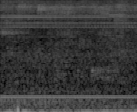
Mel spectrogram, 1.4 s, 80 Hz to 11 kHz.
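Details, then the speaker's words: Low, steady hum with a faint constant tone and no knocks or rattles from the compressor of an AQUA AQR-D275R-BK refrigerator after 4 months of use, fan switched off; runs smoothly, normal. "Dan ini mesinnya halus, teman-teman bisa didengar. Tuh ya. Ini kipasnya saya matikan. Mesinnya halus, tidak mengalami permasalahan."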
